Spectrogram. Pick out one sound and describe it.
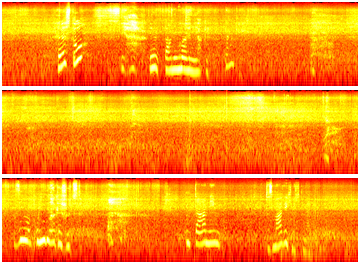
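A child speaks nearby.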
